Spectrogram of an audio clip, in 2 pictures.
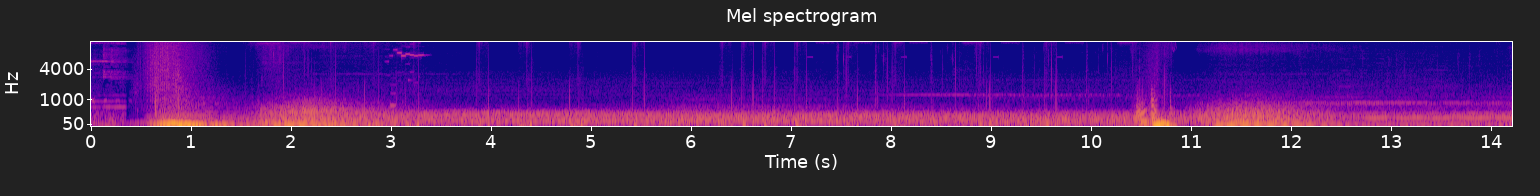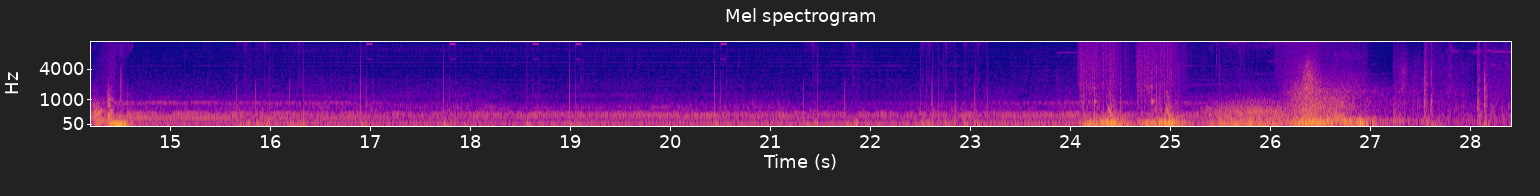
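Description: Soft game menu music hums steadily.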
